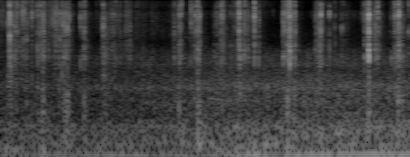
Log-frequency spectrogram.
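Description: Foil Magic: The Gathering booster pack wrapper crinkling and trading cards being handled and slid apart: scattered small crackles and clicks.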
